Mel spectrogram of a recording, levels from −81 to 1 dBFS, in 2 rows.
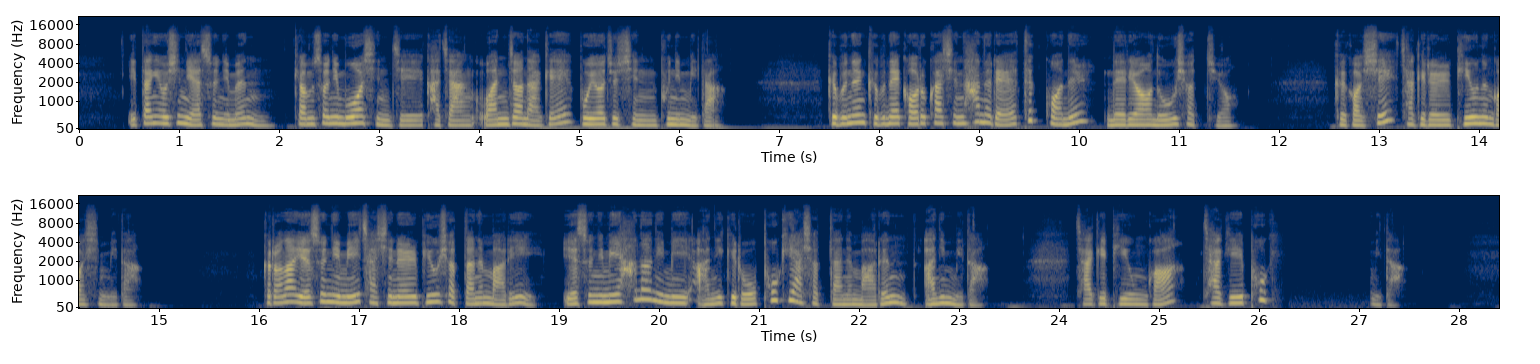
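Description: From 26.14 to 27.12 s the speech cuts out: the last sound smears into a fading buzz, then near-silence, resuming with that stretch missing, likely a long network dropout.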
